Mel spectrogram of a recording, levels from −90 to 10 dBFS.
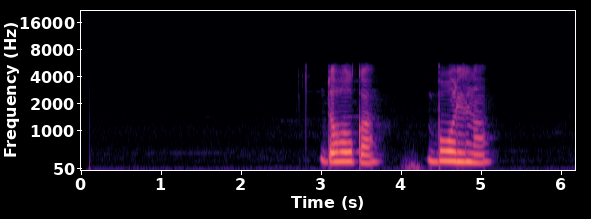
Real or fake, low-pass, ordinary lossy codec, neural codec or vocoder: real; 5.4 kHz; MP3, 48 kbps; none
